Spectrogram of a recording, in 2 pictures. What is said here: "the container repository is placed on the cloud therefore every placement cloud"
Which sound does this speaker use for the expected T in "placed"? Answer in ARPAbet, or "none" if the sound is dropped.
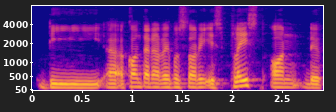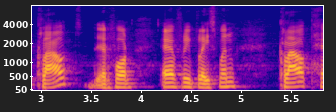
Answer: T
